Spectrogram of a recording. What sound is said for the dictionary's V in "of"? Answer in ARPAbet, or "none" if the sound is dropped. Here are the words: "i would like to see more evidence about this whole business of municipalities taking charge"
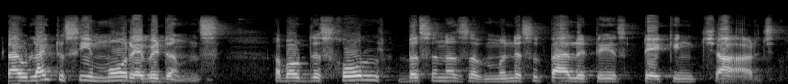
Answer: V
